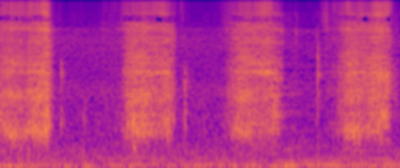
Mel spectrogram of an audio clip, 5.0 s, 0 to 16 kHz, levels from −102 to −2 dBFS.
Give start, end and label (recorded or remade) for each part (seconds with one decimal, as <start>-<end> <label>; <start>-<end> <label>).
0.0-3.2 recorded; 3.2-4.1 remade; 4.1-5.0 recorded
